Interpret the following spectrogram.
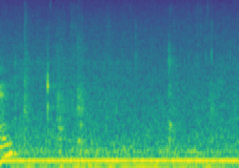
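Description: Quiet room tone: a steady low hum with a few faint, short clicks at uneven intervals.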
